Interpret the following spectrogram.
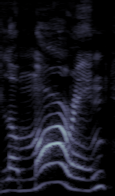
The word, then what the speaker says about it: Lamron: Quake cure lamarin Quan say with me lamarin spell it l-a-m -r-o-n right yes l-a-m-r-o-n La Maron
